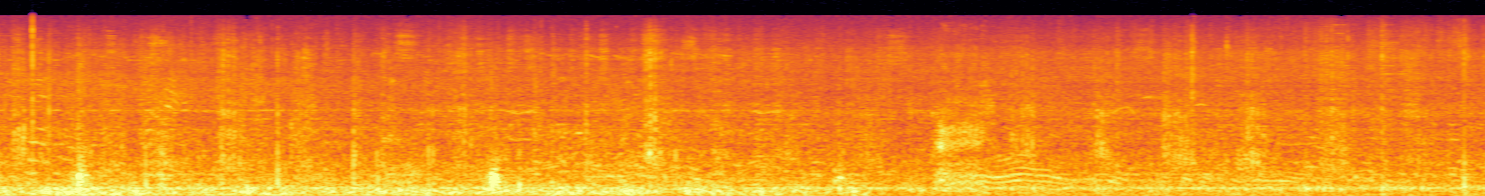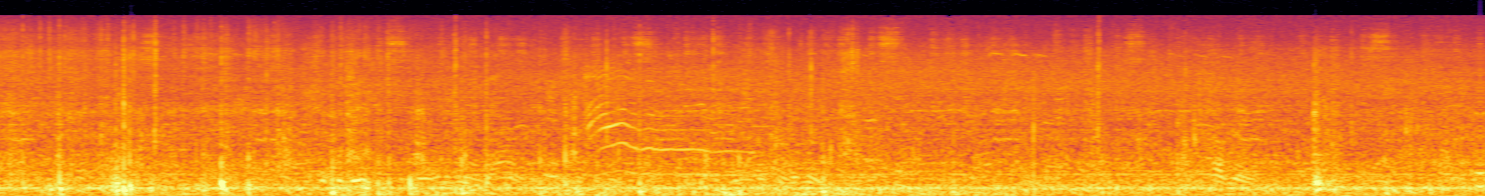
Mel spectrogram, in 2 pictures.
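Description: A horse's hooves thud on soft sand at a canter.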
